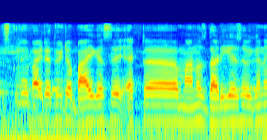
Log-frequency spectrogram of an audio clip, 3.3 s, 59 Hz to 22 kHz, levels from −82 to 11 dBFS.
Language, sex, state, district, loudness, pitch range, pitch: Bengali, male, West Bengal, Cooch Behar, -17 LUFS, 130-135 Hz, 130 Hz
